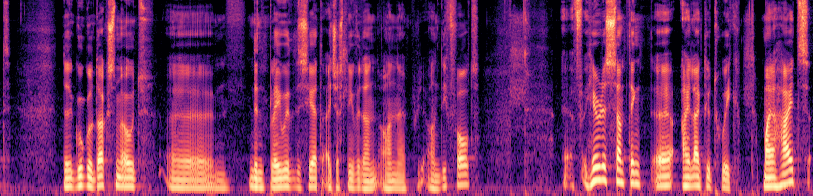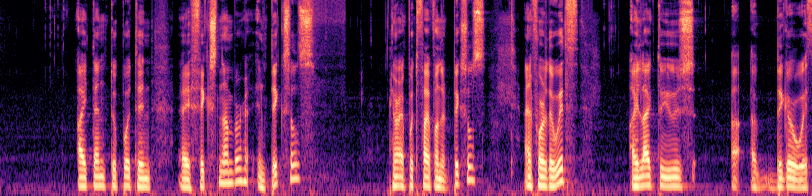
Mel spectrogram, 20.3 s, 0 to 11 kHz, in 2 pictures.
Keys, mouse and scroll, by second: 0.1-0.4 scroll down 2, 3.8 click, 5.5 click, 8.4-8.7 scroll down 1, 10.8 click, 14.2 click, 17.8 click.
